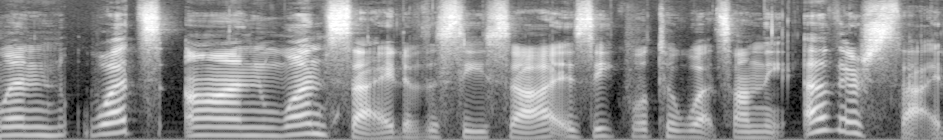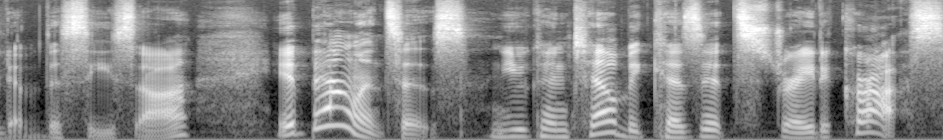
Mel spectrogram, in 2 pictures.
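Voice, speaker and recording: A squeaky, put-on character voice at a moderate pace on a very clean recording with a silent background. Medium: read story. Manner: cheerful, helpful.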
